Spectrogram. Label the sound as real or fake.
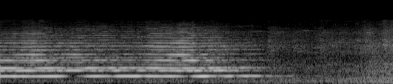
real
